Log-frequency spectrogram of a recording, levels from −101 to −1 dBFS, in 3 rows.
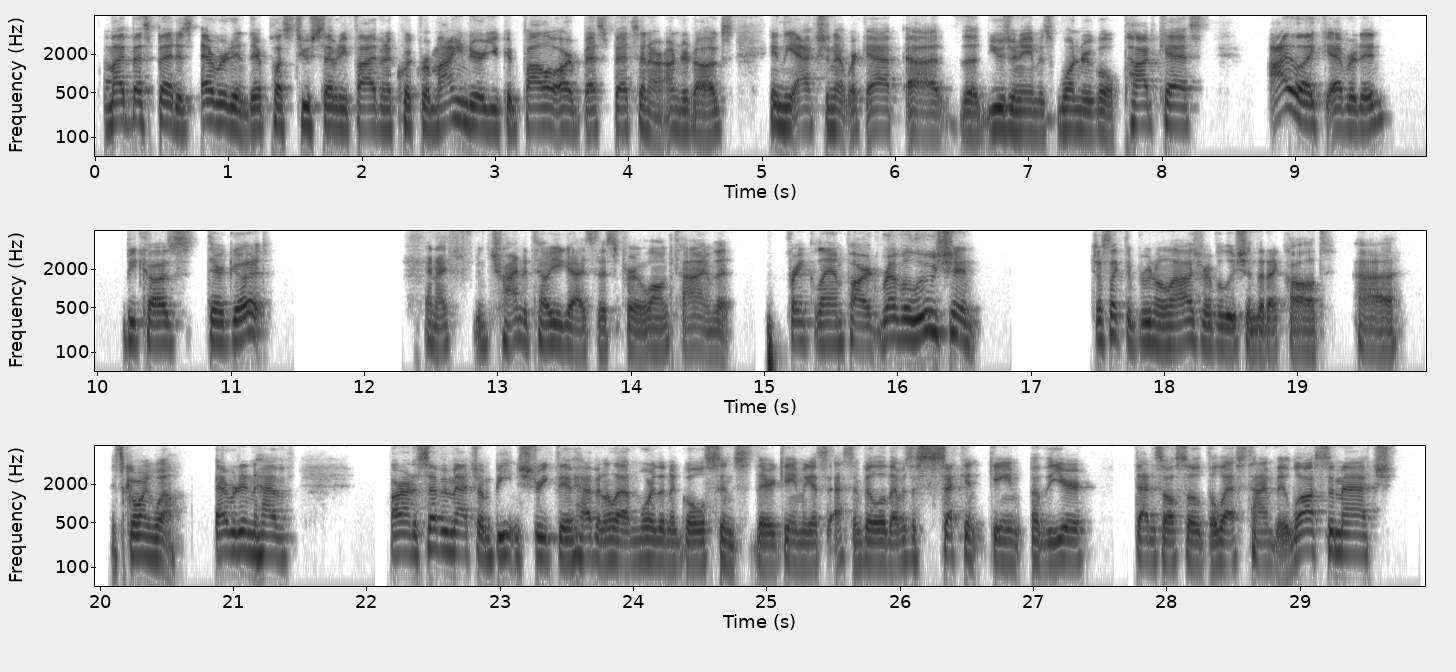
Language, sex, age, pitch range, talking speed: English, male, 20-39, 135-160 Hz, 220 wpm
